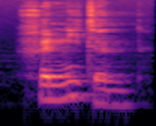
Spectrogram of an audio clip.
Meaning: 1. to enjoy oneself, to have a pleasant experience 2. to enjoy 3. to enjoy, to use or benefit from
- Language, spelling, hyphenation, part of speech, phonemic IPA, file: Dutch, genieten, ge‧nie‧ten, verb, /ɣəˈnitə(n)/, Nl-genieten.ogg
